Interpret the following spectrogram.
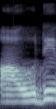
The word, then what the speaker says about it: Audi: होता कि मैं एक आउडी, देखिए इसको AUDI, इसको हम आउडी प्रोनाउंस करते हैं, कुछ और नहीं।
